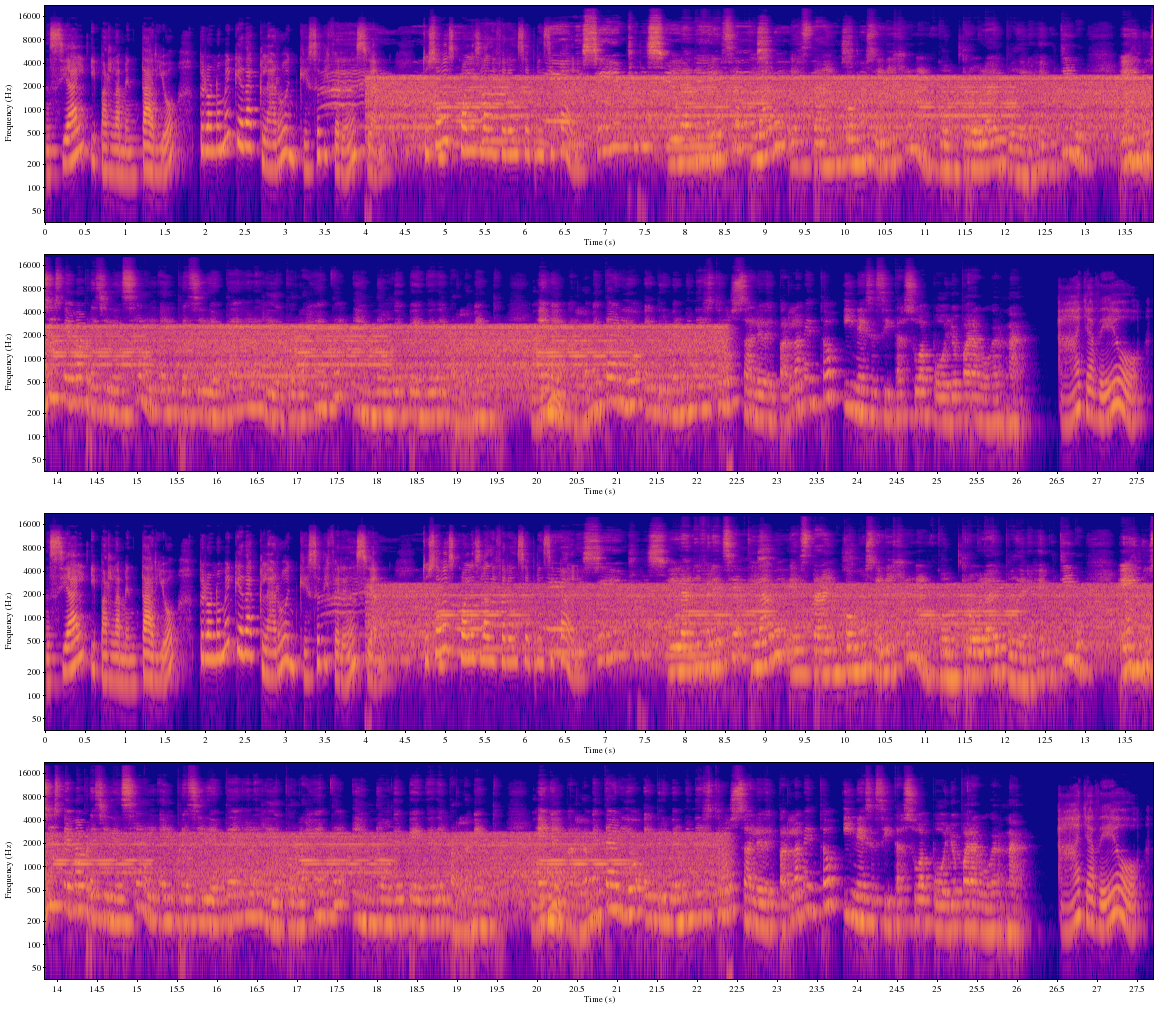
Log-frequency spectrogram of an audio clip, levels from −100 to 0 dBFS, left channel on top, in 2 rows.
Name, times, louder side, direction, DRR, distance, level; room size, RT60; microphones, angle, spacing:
voice 1, 0.0-6.8 13.5-13.9 19.9-20.4 26.5-27.5, right 1 dB, 5° right, 0.5 m, -32 dB
Female singing, 3.4-10.8, left 3 dB, 70° left, 1.2 m, -37 dB
Alarm, 4.0-22.4, left 3 dB, 35° left, 2.2 m, -33 dB
voice 2, 7.8-26.0, right 2 dB, 65° right, 3.7 m, -33 dB
9.3 x 5.5 x 2.4 m
head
